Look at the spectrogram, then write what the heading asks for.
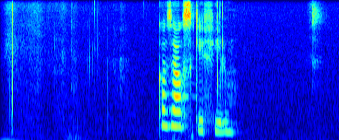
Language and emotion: Russian, neutral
